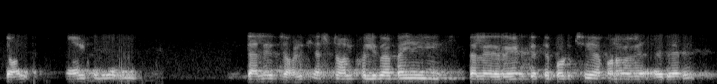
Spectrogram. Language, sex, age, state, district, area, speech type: Odia, male, 18-30, Odisha, Ganjam, urban, conversation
